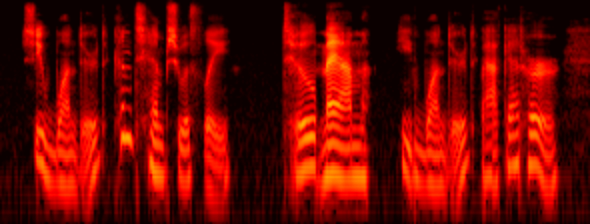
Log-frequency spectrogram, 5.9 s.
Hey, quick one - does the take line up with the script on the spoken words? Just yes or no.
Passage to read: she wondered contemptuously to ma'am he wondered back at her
yes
